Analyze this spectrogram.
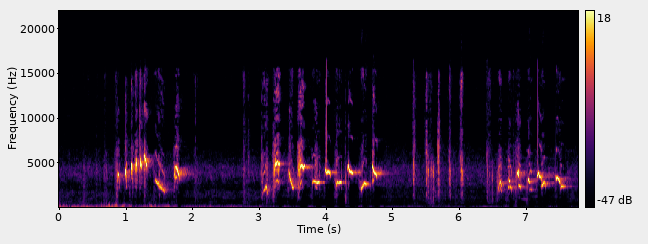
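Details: Greater green leafbird in hyperactive song meant to provoke singing: clear swooping whistles, then a string of quick rising and falling notes and a brief trilled phrase, with a steady low background hum.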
